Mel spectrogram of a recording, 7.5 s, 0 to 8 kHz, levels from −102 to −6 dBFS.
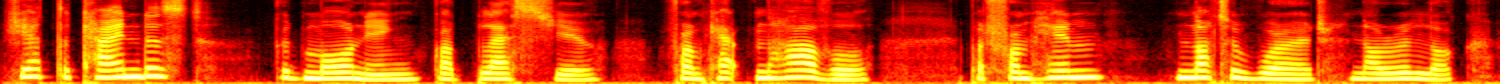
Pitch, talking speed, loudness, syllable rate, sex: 210 Hz, 170 wpm, -15 LUFS, 4.3 syllables/s, female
